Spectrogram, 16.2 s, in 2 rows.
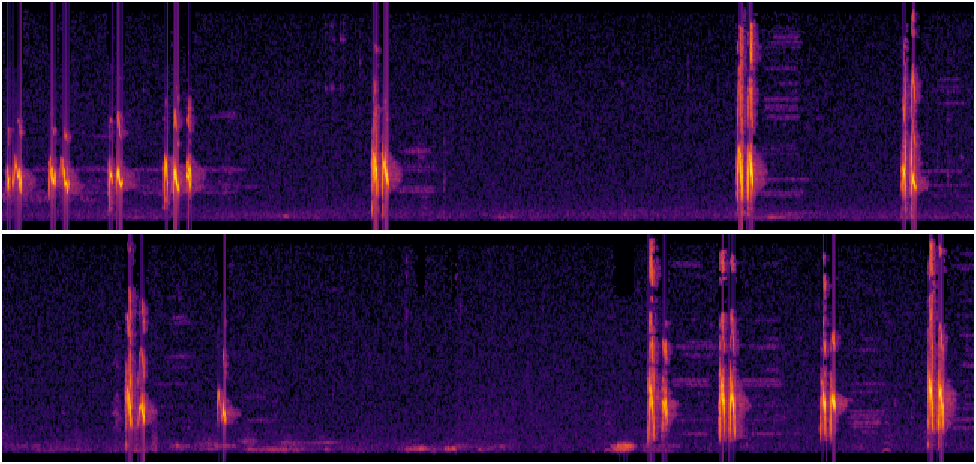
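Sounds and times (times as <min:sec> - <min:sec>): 
white wagtail calls: 0:00.0 - 0:01.6, 0:06.1 - 0:06.3, 0:13.5 - 0:14.3, 0:14.9 - 0:15.1, 0:15.8 - 0:16.1.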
